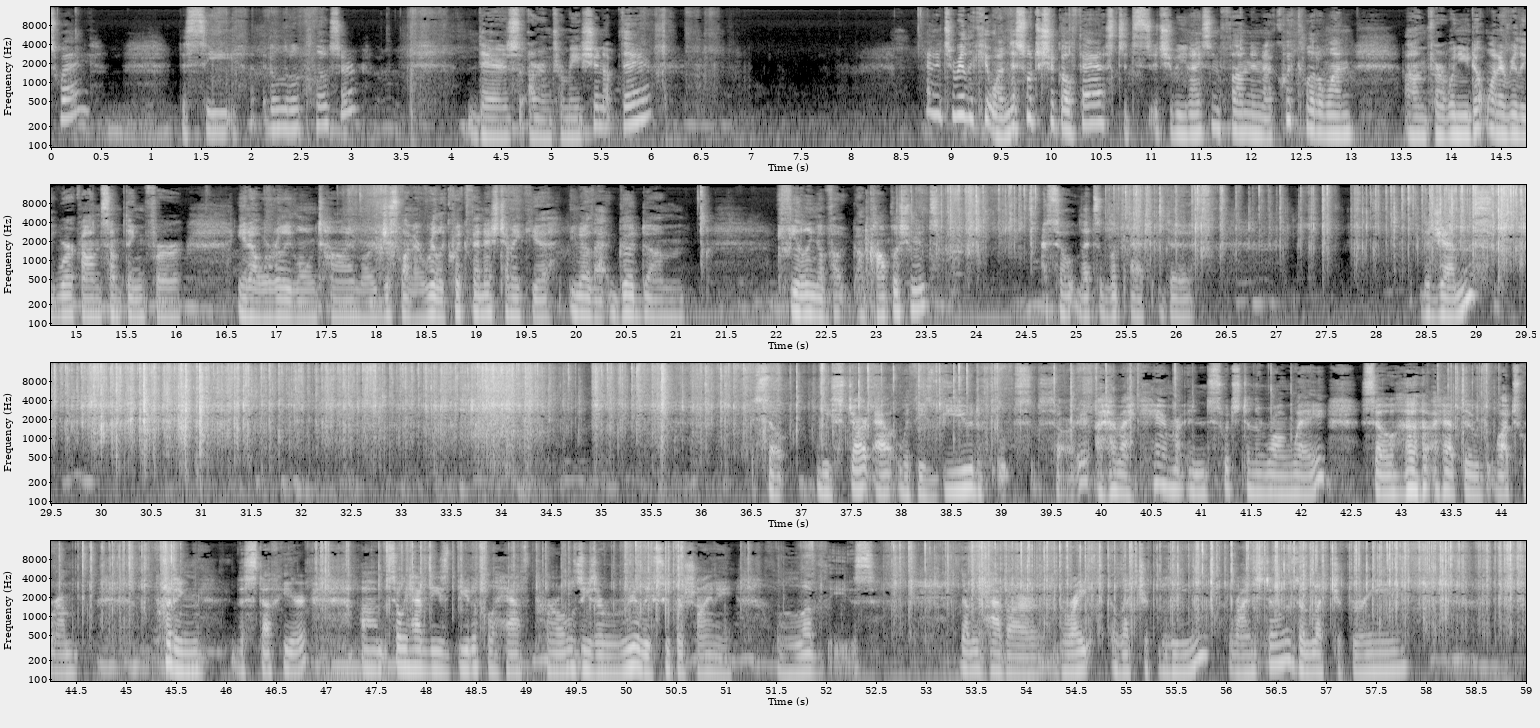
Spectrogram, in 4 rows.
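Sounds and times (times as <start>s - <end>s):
plastic sleeve rustling: 5.9s - 6.9s, 16.7s - 19.6s, 22.0s - 59.0s
plastic packaging crinkling: 16.8s - 19.4s, 22.0s - 59.0s.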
